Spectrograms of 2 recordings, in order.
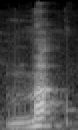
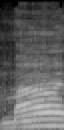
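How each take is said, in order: First: The vowel is cut off with an abrupt catch. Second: The vowel is drawn out long without a catch. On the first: The speaker calls it right. "एकदम से आवाज को छोड़ेंगे" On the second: The speaker calls it wrong. "लंबा करके नहीं पढ़ेंगे"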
